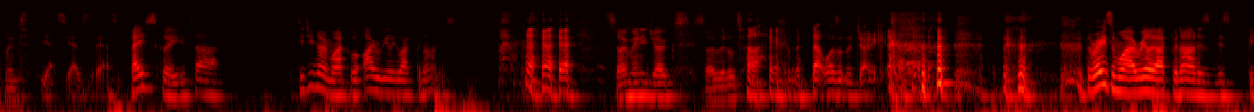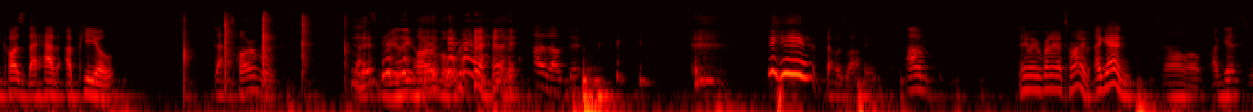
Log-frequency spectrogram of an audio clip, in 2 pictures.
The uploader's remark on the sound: turn up the sound again sorry!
